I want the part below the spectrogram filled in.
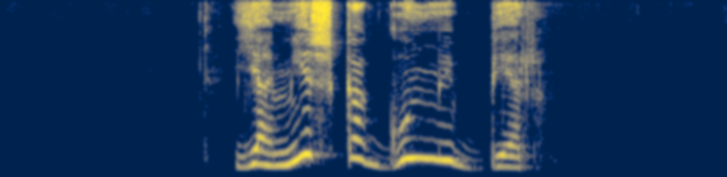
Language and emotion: Russian, positive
